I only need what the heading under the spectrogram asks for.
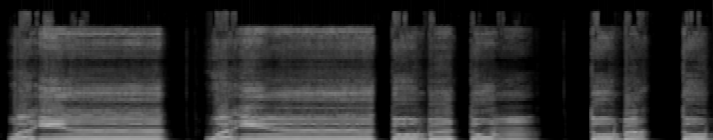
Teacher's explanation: Ba yang mati ni qalqalah sughra, lantunan kecil je.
